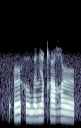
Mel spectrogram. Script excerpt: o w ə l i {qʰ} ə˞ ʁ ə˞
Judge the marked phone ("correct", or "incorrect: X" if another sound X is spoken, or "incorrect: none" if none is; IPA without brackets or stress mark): correct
